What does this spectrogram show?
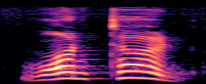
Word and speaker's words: wanted: Wanted, it sounds like want, id.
